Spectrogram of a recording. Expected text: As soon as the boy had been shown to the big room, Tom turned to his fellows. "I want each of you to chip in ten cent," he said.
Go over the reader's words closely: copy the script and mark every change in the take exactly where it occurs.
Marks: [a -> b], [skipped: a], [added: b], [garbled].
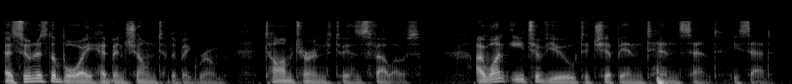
As soon as the boy had been shown to the big room, Tom turned to his fellows. "I want each of you to chip in ten cent," he said.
